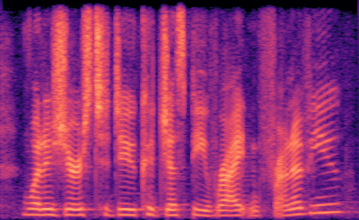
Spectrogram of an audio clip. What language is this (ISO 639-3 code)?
eng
